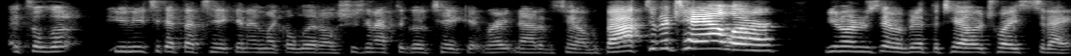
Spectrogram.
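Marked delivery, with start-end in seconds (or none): 3.7-4.9 loud, high mock announcement; exclaiming. Host announcing yet another tailor trip, loud exclamation. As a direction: belt it out in exasperation.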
